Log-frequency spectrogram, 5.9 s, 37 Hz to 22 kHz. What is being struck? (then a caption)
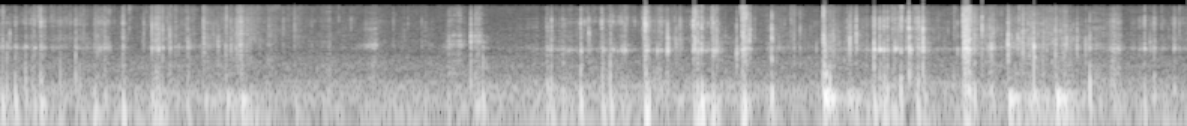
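Bar of soap carved with a knife blade. A utility knife blade scrapes and carves shavings off an oval, solid white bar of soap with a dark coated shell, held in the palm. Irregular dry, crackly scrapes mix with sharp, bright clicks and brief low thumps, over a faint steady tone near 2 kHz. The cuts come in uneven bursts, growing louder and denser toward the end.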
